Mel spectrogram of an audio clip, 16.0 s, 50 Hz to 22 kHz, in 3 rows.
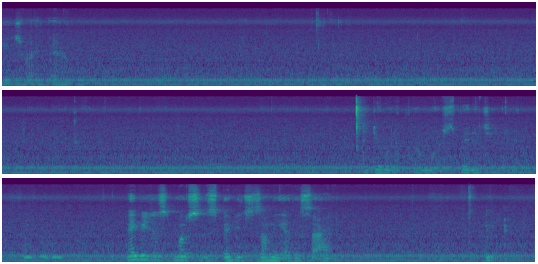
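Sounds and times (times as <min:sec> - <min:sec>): appliance electrical hum: 0:00.0 - 0:16.0.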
